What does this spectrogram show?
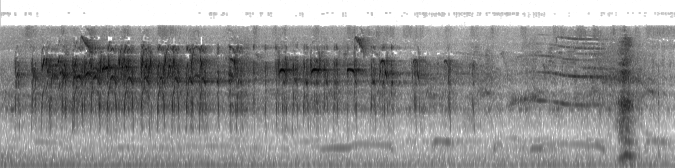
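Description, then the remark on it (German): Loud, rapid bird chatter rings out continuously, a busy stream of sharp high calls and trills from a rufous hornero, with other bird notes mixed in and a short squeaky burst near the end. “Kannst du den Käpfervogel hören?”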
